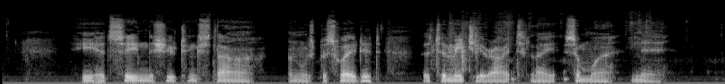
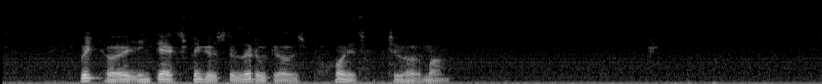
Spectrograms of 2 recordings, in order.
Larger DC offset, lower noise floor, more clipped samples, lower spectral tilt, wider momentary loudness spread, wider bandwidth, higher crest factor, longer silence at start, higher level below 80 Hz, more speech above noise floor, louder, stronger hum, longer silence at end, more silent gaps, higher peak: neither; second, -42 dBFS vs -47 dBFS; neither; second, -5 dB/octave vs -9 dB/octave; second, 12 LU vs 23 LU; first, 12.5 kHz vs 10.5 kHz; about the same, 20 dB vs 22 dB; about the same, 0.05 s vs 0.1 s; about the same, -40 dBFS vs -44 dBFS; about the same, 22 dB vs 23 dB; first, -20 LUFS vs -25 LUFS; second, none vs 50 Hz at -45 dBFS; about the same, 0 s vs 0.1 s; neither; first, 0 dBFS vs -4 dBFS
